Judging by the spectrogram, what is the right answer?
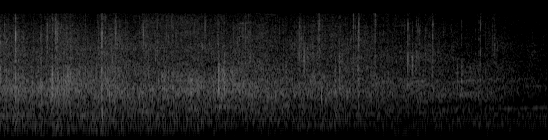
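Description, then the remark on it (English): Steady, dense clapping from babies during an Easter sermon continues throughout, even in loudness, fading only slightly toward the end, with no speech over it. “Thank you, babies, for clapping and crying.”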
